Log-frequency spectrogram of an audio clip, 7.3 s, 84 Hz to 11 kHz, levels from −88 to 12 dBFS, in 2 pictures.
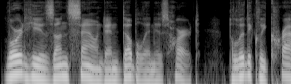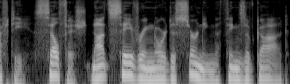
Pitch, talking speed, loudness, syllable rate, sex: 110 Hz, 165 wpm, -19 LUFS, 4.7 syllables/s, male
